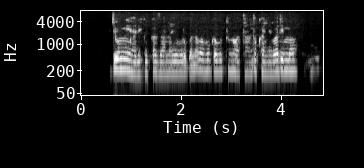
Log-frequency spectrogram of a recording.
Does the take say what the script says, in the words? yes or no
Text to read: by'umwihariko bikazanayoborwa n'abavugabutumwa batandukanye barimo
yes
